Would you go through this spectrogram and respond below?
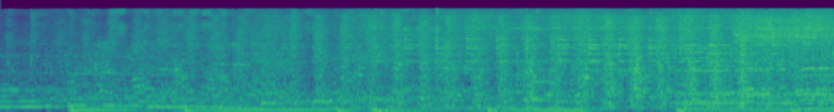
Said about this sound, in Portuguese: O trem finalmente parou na estação de Santa Margareth, próximo ao porto dos navios.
